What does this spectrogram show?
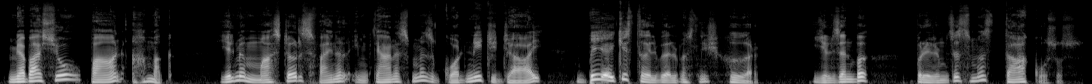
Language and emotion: Kashmiri, surprised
